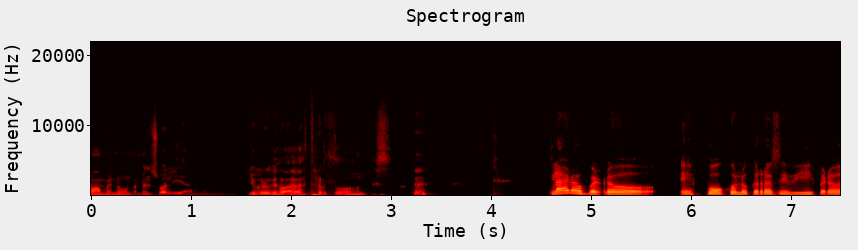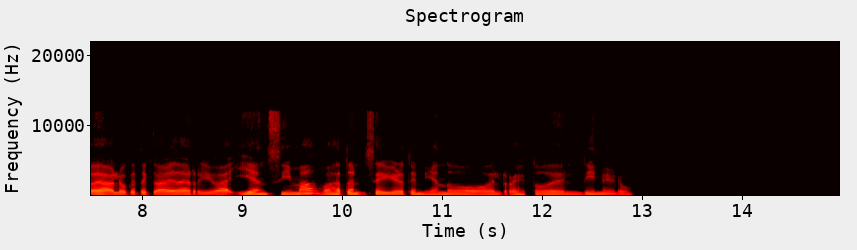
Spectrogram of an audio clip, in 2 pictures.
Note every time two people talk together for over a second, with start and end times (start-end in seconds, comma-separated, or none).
none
